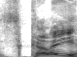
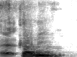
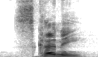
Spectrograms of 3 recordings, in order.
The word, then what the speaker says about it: Scunny: You're pronouncing my nickname wrong, but I wouldn't correct you. Well, wait, hey, tell me, isn't it? hold on. Isn't it Scully? I would not correct you. It's Scunny. Scunny.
